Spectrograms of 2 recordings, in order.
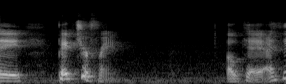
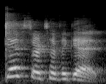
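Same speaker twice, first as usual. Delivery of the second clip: ordinary talk, nothing marked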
